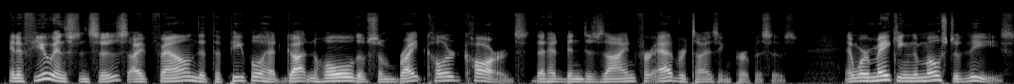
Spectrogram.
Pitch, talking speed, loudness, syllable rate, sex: 150 Hz, 185 wpm, -20 LUFS, 5.0 syllables/s, male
